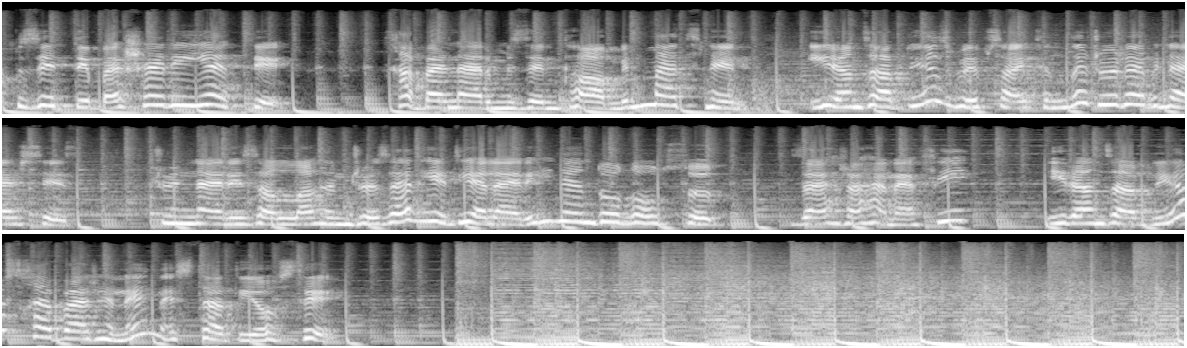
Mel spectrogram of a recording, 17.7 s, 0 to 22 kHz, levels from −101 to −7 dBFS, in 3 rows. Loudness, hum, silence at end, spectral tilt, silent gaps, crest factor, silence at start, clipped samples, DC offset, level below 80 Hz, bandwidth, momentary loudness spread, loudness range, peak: -12 LUFS; none; 0 s; -5.5 dB/octave; none; 12 dB; 0 s; under 0.1%; under 0.1%; -18 dBFS; 16.5 kHz; 7 LU; 2 LU; 0 dBFS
